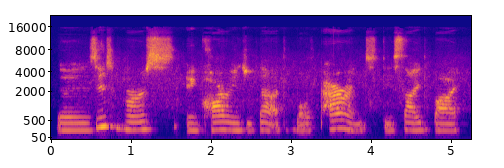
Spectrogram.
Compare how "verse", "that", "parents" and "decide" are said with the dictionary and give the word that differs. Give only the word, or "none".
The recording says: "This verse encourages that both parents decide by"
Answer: none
